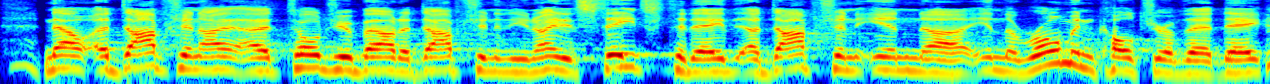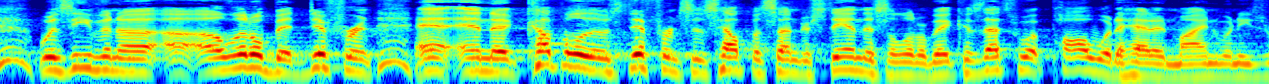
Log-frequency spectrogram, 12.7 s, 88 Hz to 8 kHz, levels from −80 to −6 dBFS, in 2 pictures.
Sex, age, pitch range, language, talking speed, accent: male, 40-59, 145-190 Hz, English, 275 wpm, American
